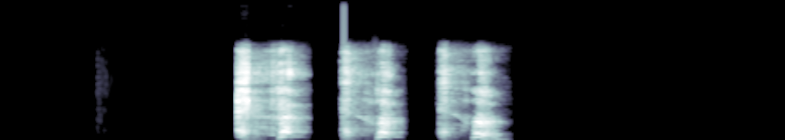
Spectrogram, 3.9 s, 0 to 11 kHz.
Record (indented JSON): {
  "three_cough_length": "3.9 s",
  "three_cough_amplitude": 28761,
  "three_cough_signal_mean_std_ratio": 0.25,
  "survey_phase": "alpha (2021-03-01 to 2021-08-12)",
  "age": "45-64",
  "gender": "Female",
  "wearing_mask": "No",
  "symptom_none": true,
  "smoker_status": "Ex-smoker",
  "respiratory_condition_asthma": false,
  "respiratory_condition_other": false,
  "recruitment_source": "REACT",
  "submission_delay": "3 days",
  "covid_test_result": "Negative",
  "covid_test_method": "RT-qPCR"
}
